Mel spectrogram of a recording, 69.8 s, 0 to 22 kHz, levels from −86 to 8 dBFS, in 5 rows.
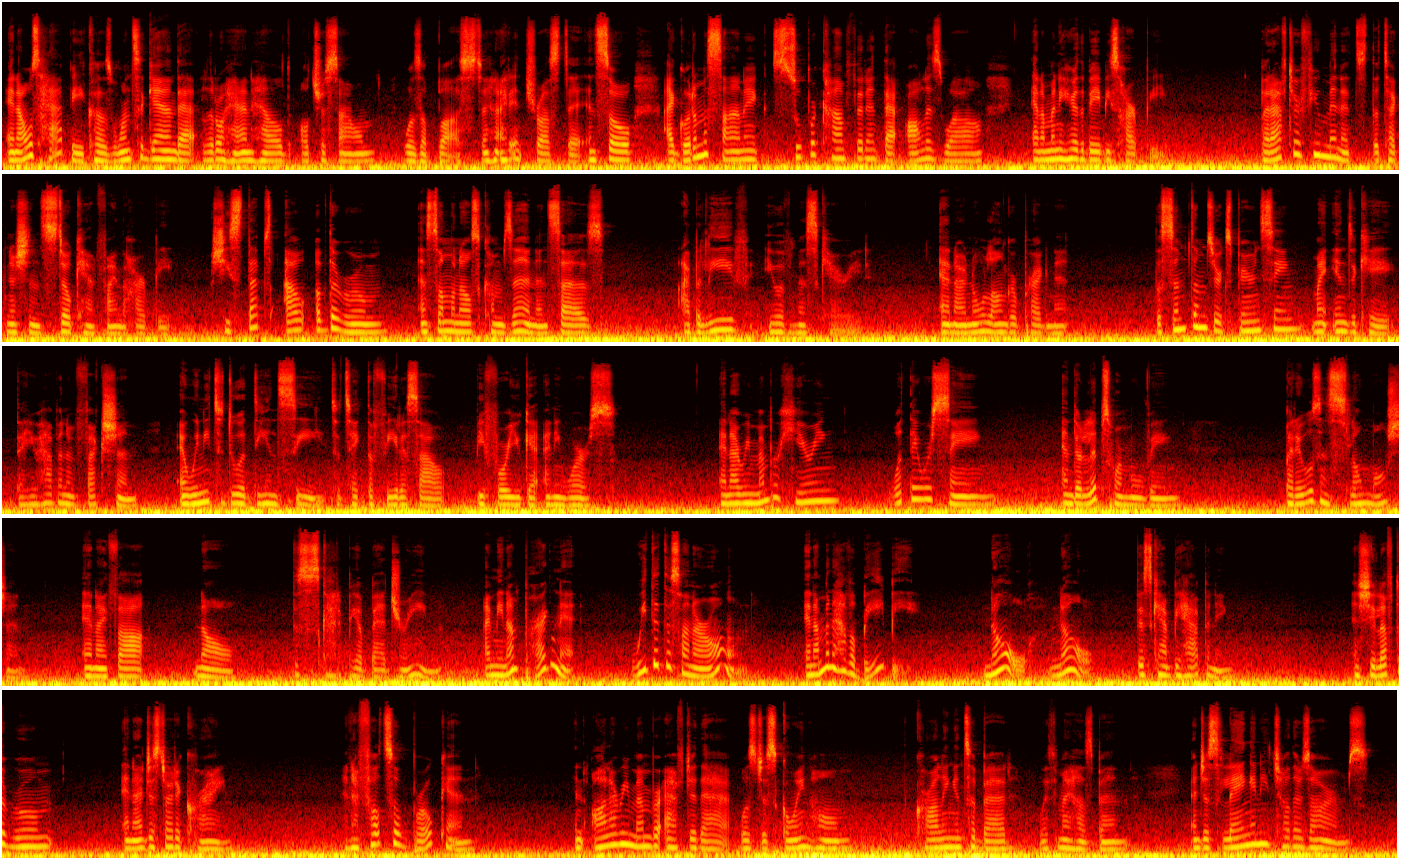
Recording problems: low rumble; noticeable; throughout; 15 dB below the speech

